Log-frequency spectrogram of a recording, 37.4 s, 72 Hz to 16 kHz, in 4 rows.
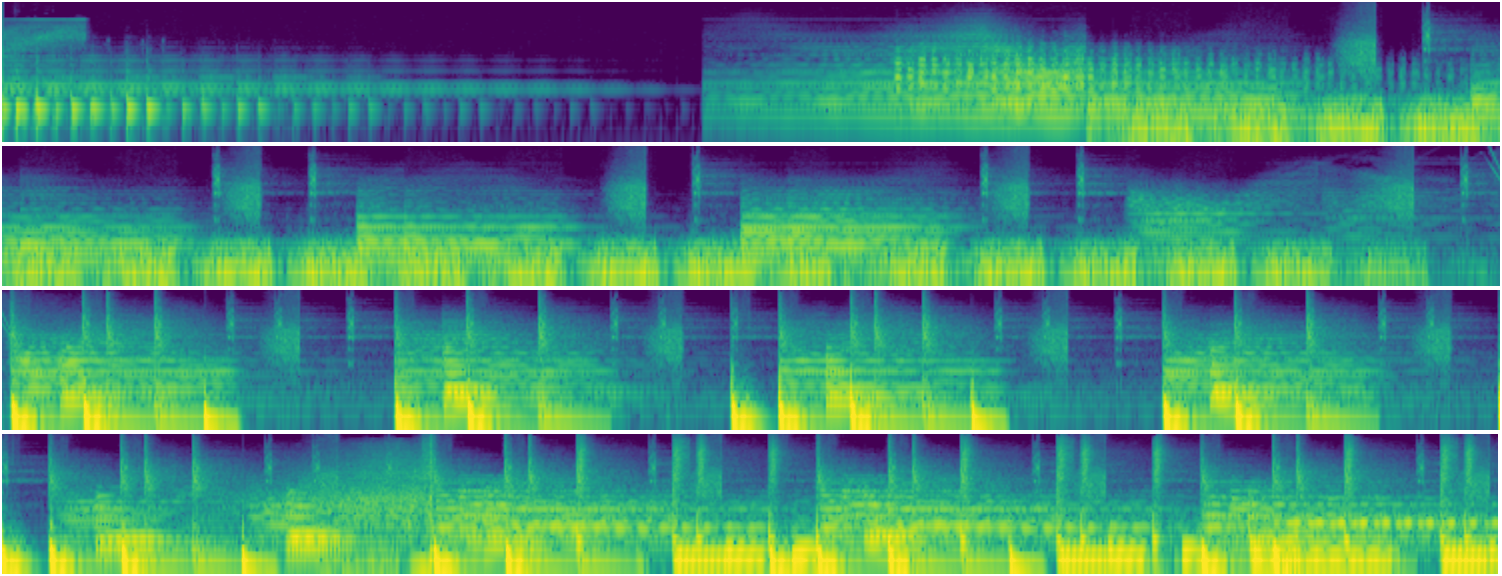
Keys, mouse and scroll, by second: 12.8 right click, 13.8 ctrl+z, 16.7 ctrl+z, 17.7 ctrl+z, 19.5 ctrl+z, 21.6 ctrl+z, 23.1 ctrl+z, 23.9 right click, 24.8 ctrl+z, 26.0 ctrl+z, 27.7 ctrl+z, 30.8 right click, 31.7 ctrl+z, 32.7 ctrl+z, 33.9 ctrl+z, 37.1 right click.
